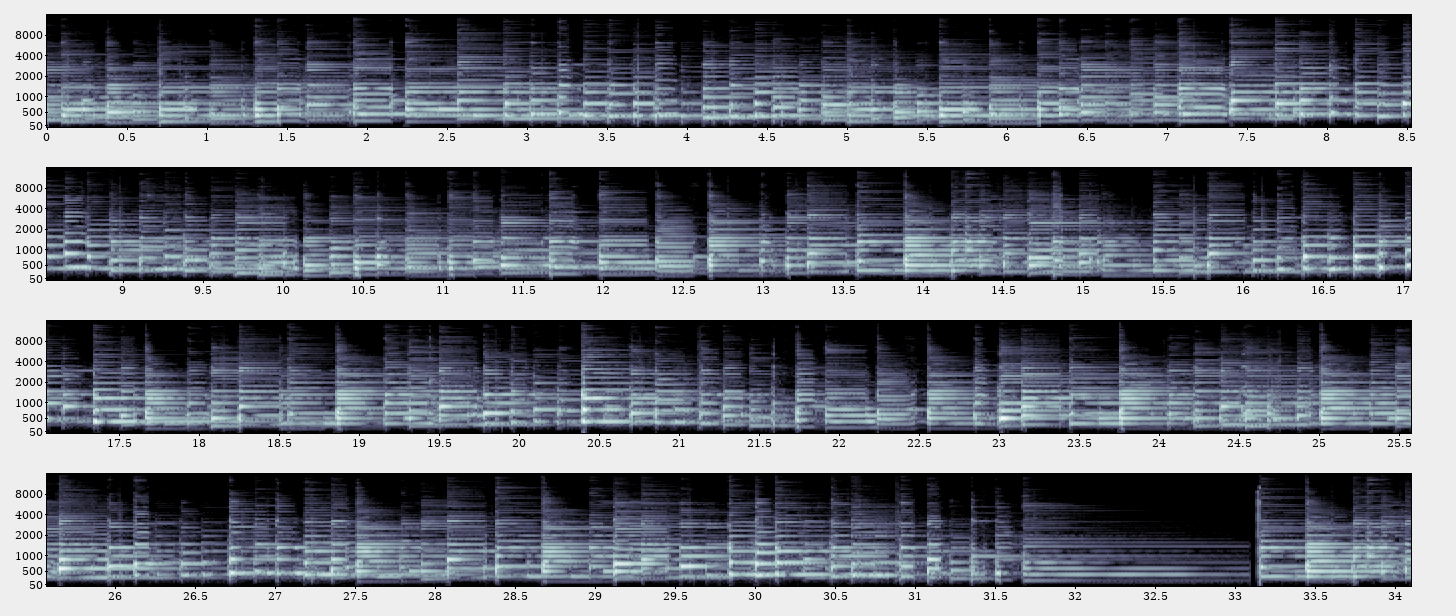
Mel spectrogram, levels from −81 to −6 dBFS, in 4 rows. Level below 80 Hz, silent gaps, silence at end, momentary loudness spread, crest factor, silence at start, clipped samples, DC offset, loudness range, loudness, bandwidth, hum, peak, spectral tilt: -74 dBFS; 33.09-33.13 s; 0 s; 7 LU; 22 dB; 0 s; under 0.1%; under 0.1%; 3 LU; -22 LUFS; 14.5 kHz; none; 0 dBFS; -3.5 dB/octave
